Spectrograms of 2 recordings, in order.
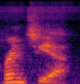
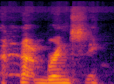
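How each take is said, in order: First: The name ends with an extra 'ah' syllable. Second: The name ends cleanly on an 'ee' sound. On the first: The speaker calls it wrong. "I pronounced it Brisnia or Brincia" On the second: The speaker calls it right. "It's Brincy. That's what it is"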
